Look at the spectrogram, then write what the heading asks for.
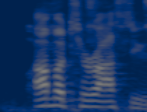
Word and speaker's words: Amaterasu: Amaterasu, that's how it's pronounced.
